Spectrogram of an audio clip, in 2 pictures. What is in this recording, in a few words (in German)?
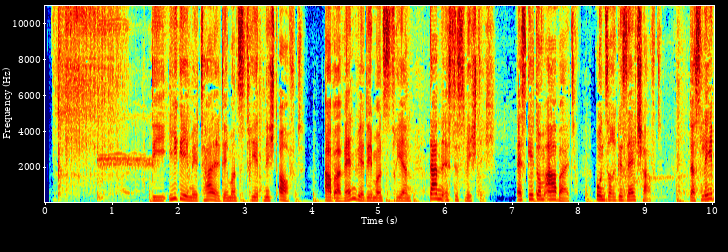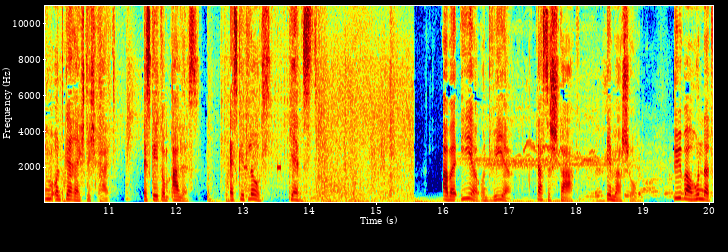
Imagefilm; IGMetall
